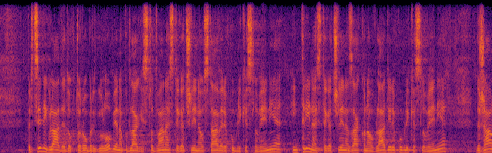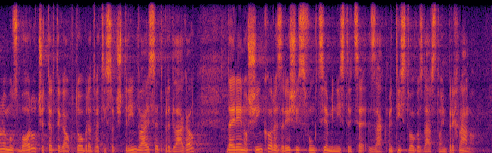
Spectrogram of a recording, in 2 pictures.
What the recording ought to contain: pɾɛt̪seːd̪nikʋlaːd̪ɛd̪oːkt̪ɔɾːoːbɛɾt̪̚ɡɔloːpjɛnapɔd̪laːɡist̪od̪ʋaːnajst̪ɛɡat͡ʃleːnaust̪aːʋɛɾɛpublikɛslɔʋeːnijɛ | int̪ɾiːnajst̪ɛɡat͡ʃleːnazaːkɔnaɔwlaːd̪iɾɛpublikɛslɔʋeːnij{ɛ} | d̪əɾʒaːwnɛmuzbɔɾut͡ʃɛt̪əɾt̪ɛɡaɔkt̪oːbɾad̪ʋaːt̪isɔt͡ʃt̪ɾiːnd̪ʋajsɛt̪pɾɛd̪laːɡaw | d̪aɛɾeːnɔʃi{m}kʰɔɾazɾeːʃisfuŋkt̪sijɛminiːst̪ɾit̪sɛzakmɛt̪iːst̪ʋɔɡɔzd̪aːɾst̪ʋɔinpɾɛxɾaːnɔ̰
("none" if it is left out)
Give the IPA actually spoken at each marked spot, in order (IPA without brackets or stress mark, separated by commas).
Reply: ɛ, ŋ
